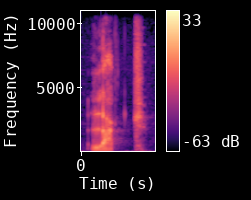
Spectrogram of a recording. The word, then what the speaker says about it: laque: When you get this QU, well, U is not pronounced. So you get k, like that. Une laque.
